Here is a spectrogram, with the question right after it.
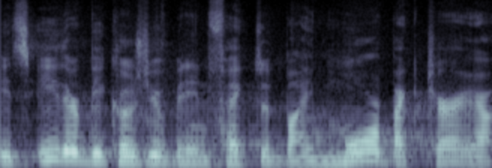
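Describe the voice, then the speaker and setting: This very clean recording with a silent background has a man speaking at medium pitch and a fairly slow pace. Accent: French. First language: French. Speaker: professor. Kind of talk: lecture. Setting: stage with audience. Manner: animated.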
